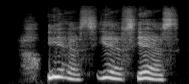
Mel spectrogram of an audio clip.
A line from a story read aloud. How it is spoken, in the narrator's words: cried all the juveniles, both ladies and gentlemen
